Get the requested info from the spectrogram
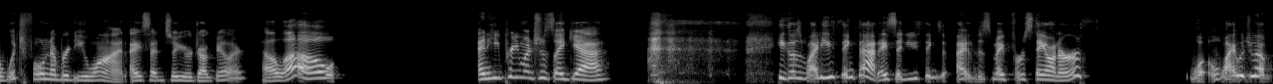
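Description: A woman in her thirties with a slightly raspy voice, hosting a podcast from her kitchen table and telling stories in a chatty, animated way. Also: mid-range voice, no room sound, studio quality. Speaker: podcast host. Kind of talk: casual chat.

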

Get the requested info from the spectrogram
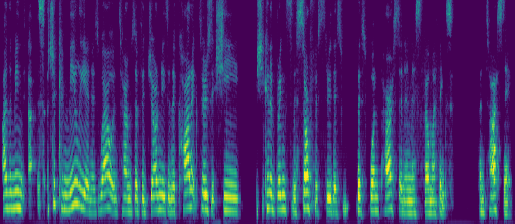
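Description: A woman's voice: on the low side, moderate pace, a little mellow, no room sound. A woman hosting a casual film interview podcast, feeling her way through admiring questions.

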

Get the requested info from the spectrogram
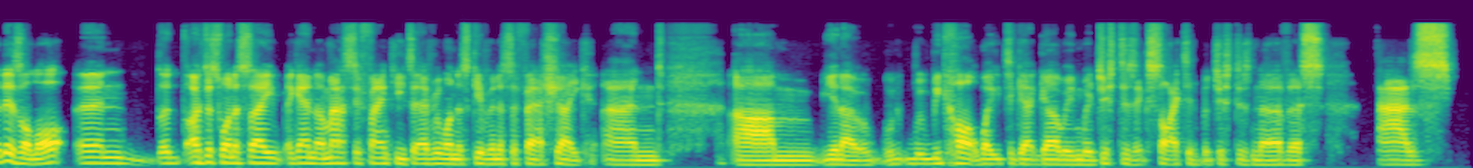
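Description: A man's voice: on the low side, a bit bright, dry recording, studio quality. A young man co-hosting a podcast, speaking gratefully and hesitantly with many fillers. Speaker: podcast co-host. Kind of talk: casual podcast chat.

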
